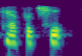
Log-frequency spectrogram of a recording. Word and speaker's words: Capparucci: I am talking with Eddie Capparucci.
